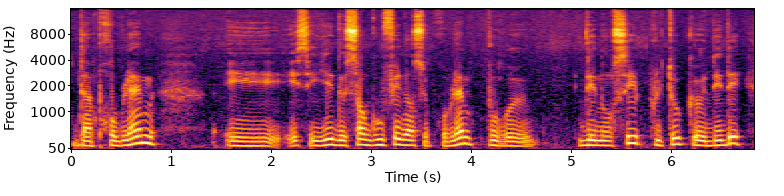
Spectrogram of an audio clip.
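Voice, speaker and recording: At a fairly slow pace, a man talks at medium pitch with ordinary pitch variation and a dark, mellow tone. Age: 60s. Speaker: doctor, rheumatologist. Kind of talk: interview. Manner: hesitant, many fillers.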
